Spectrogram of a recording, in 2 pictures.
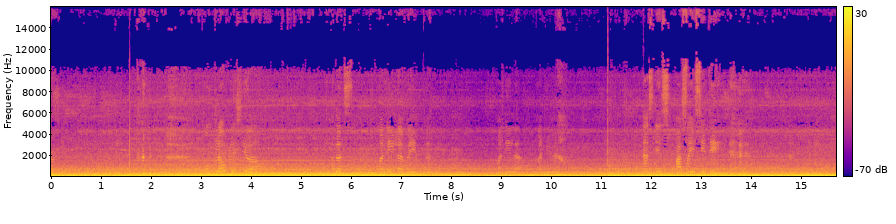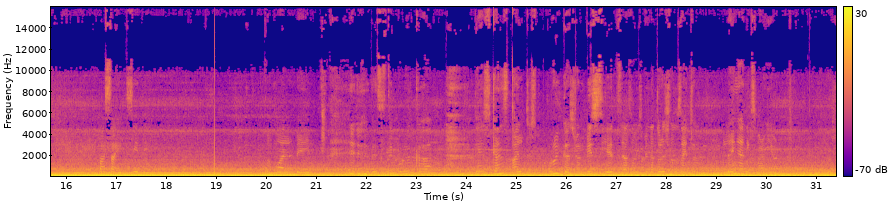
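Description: Bus engine and road noise heard from inside the passenger cabin while riding in traffic: a steady low drone whose pitch drops and grows louder about a third of the way in, with voices in the background.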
